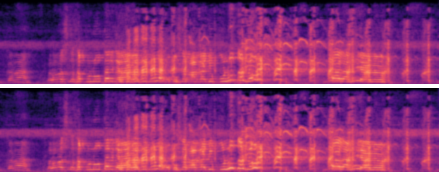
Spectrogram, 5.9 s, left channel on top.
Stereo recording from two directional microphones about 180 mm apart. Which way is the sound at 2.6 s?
20° left (ahead or behind).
